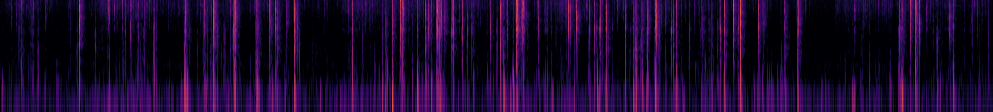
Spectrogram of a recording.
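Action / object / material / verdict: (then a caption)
scrape / kraft paper sheet / paper / none. A wrinkled brown kraft paper strip is squeezed and crinkled by both hands. It makes dense bursts of crisp crackling and sharp crinkly snaps, spread from low thumps up to bright highs, with brief quiet pauses between handfuls.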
